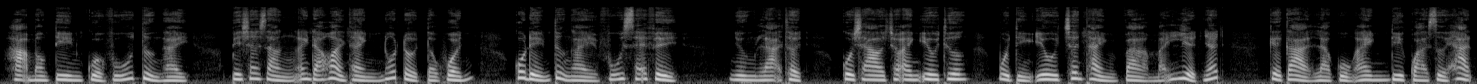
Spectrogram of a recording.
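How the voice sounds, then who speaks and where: A woman narrating a story as an audiobook in an even, steady manner. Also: medium pitch, unhurried, no echo.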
